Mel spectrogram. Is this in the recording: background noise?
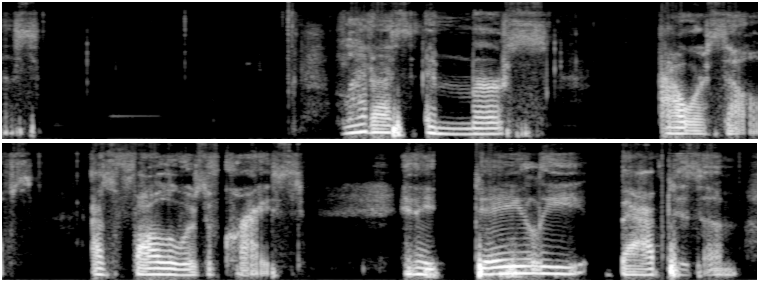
yes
